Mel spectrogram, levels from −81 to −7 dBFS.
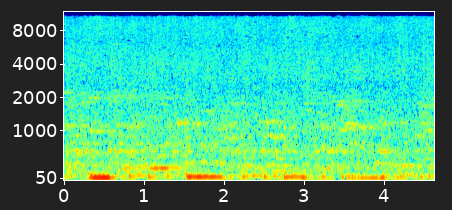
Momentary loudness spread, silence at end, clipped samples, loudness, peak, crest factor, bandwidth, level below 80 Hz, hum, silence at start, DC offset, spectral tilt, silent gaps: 4 LU; 0 s; under 0.1%; -26 LUFS; -10 dBFS; 14 dB; 11.5 kHz; -28 dBFS; none; 0 s; under 0.1%; -4 dB/octave; none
